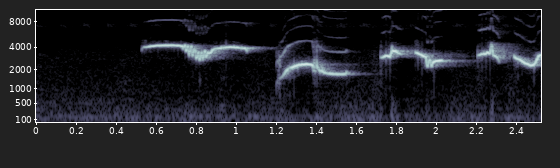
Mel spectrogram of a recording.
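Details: Oriental magpie-robin (kacer) in a lure recording meant to draw out its full repertoire: a rich whistled phrase opens with a long, slightly wavering high note, then a looping slurred note and three quick twisting whistles, on a clean, quiet background.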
